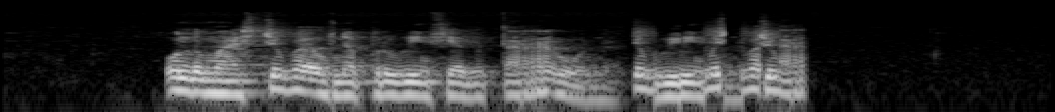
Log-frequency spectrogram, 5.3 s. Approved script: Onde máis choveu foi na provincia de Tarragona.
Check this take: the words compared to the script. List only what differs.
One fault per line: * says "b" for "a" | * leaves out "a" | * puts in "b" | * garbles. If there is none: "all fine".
* leaves out "foi"
* garbles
